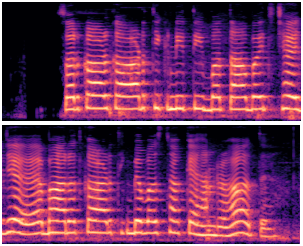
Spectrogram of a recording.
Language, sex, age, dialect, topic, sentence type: Maithili, female, 60-100, Bajjika, banking, statement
